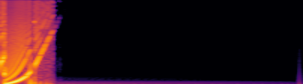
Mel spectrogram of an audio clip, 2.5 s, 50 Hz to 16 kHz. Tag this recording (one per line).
8
8bit
retro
